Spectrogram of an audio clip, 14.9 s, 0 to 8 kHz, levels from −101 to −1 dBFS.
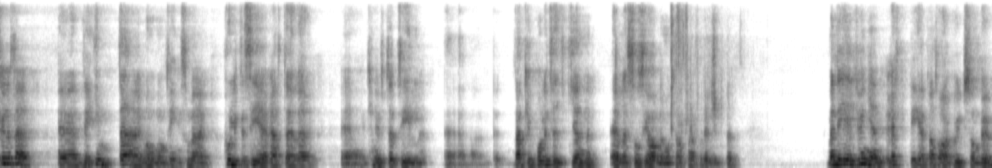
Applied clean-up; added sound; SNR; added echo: neural mask model DeepFilterNet 3.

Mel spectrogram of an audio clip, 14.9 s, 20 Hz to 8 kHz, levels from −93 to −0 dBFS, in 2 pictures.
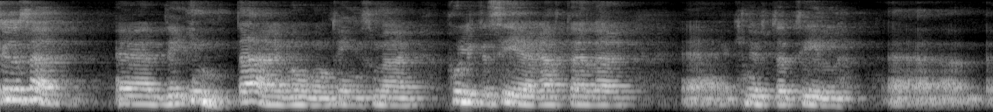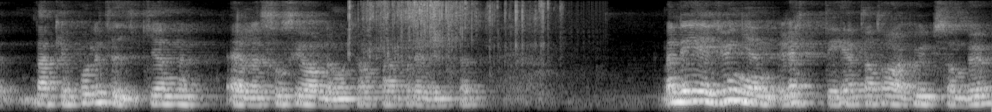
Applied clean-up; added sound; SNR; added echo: none; Coin (dropping); 16 dB; reverberation time 0.7 s.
